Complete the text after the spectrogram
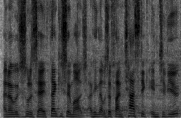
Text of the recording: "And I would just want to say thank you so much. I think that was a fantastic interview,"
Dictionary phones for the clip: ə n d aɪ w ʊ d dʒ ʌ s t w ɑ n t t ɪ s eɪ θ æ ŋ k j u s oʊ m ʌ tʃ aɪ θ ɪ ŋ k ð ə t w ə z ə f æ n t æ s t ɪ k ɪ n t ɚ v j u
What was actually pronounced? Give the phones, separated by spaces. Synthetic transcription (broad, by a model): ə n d aɪ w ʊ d dʒ ʌ s t w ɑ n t t ɪ s eɪ θ æ ŋ k j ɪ s oʊ m ʌ tʃ aɪ θ ɪ ŋ k ð ə t w ə z ə f æ n t æ s t ɪ k ɪ n t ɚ v j u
